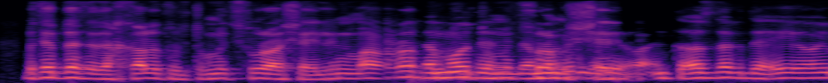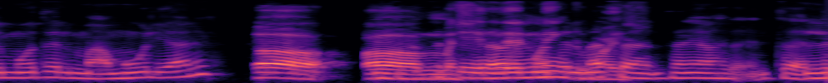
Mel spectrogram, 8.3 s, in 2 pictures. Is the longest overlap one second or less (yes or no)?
no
